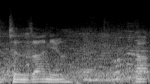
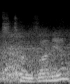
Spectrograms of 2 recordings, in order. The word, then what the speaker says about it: Tanzania: property and a person who's never been to Tanzania, but I was told I say it wrong. How do you say it? Tanzania? Tanzania. Tanzania, okay.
